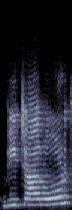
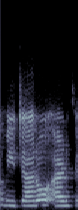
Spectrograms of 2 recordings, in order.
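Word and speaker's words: विचारोऽर्थ: A silent है, तो विचारोर्थ व्यंजन योग संक्रांति ऐसे बोलना चाहिए प्रोनाउंसिएशन। तो कोशिश यही करें विचारोर्थ व्यंजन योग संक्रांति ऐसा बोलें। और फिर भी जिनसे नहीं बोलता है तो विचारो अर्थ व्यंजन योग संक्रांति वैसा बोलें, पर सही तरीका वही है।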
